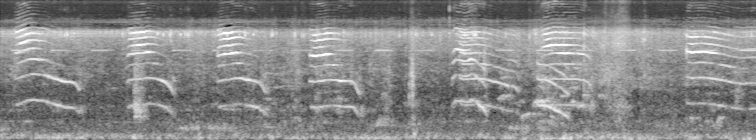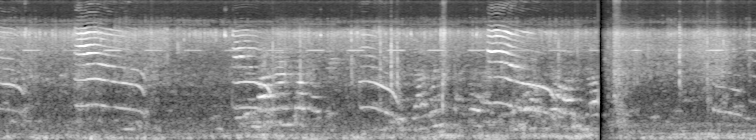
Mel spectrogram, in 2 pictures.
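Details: Play-fighting kittens, one still crawling rather than walking: a long run of high, plaintive meows, each dropping in pitch, repeated roughly every second, a brief sharp knock near the end.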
